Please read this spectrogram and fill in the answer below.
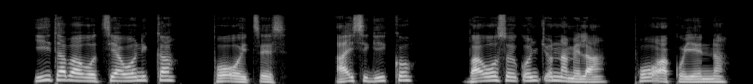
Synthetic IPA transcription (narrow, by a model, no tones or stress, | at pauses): ʔiːt̪ɐbaːo̞ːt͡sːɪjaːo̞ːnɪkːɐ | po̞ːɔjt͡sʼːe̞ːs | ʔɐjsːɪɡiːkːɔ | bɐo̞ːsɔjkʼɔnt͡ʃʼːɔnːɐmɛla | pʰo̞ːa̰ːkːɔje̞ːnːɐ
